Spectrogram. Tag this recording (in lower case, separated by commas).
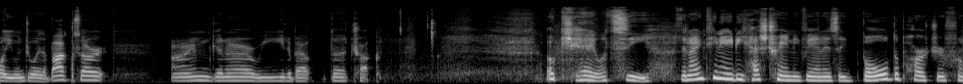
speech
